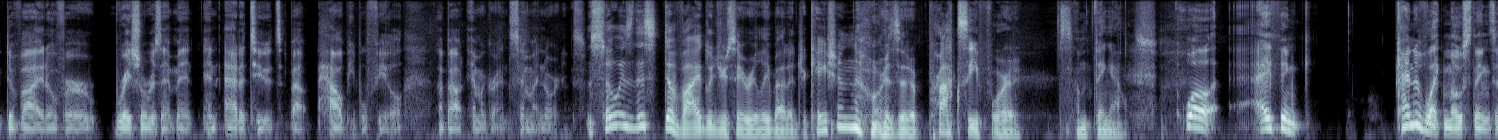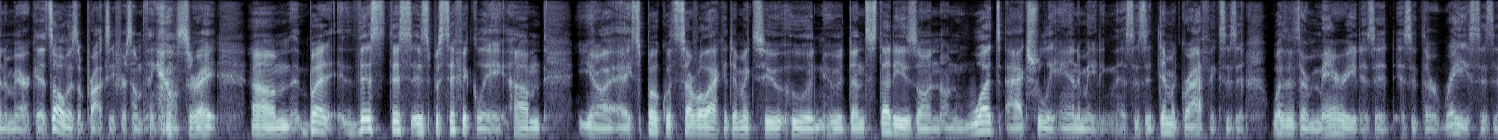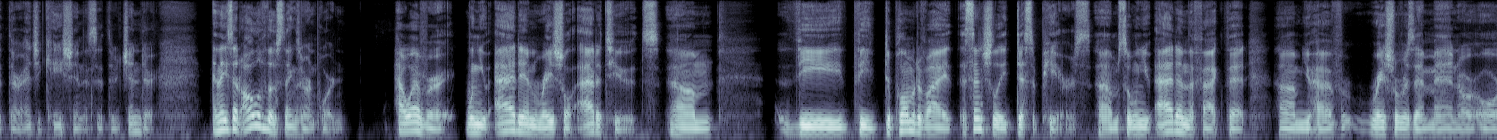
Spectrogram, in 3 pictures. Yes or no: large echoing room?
no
